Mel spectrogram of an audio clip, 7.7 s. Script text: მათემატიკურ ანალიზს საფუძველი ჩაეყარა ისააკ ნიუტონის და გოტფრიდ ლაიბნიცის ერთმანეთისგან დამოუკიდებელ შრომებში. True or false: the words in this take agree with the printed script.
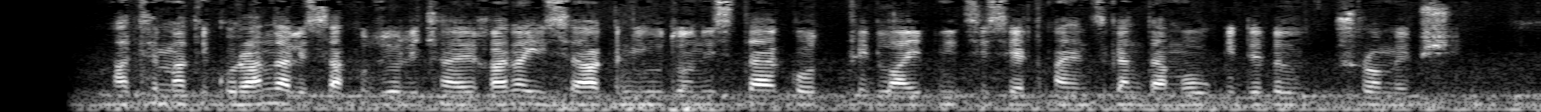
true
